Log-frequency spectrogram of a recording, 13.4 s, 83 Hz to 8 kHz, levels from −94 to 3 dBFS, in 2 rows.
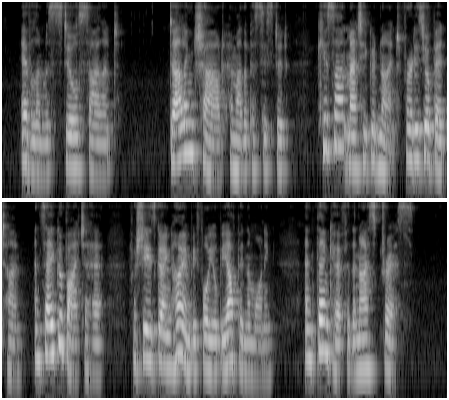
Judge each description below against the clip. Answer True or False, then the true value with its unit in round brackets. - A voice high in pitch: False (170 Hz)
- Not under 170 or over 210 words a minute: True (200 wpm)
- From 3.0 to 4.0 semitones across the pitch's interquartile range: False (4.7 semitones)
